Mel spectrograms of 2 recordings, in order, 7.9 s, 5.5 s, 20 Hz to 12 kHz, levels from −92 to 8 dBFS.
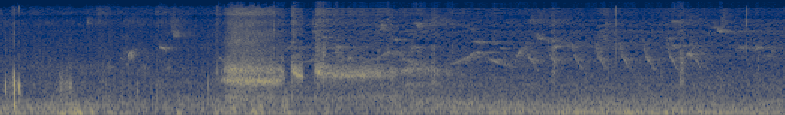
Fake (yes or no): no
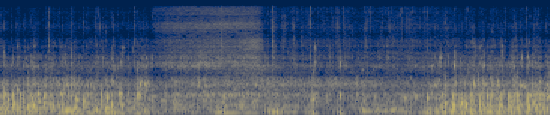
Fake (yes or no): yes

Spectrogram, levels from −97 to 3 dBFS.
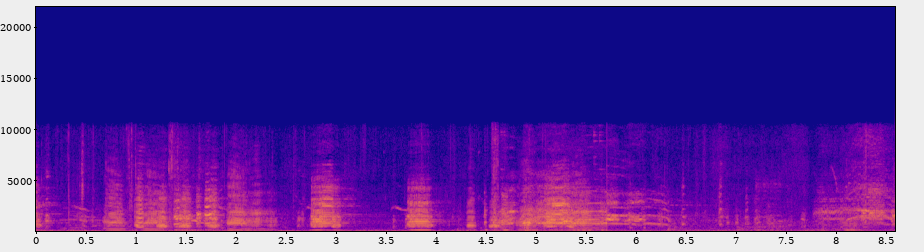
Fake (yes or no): no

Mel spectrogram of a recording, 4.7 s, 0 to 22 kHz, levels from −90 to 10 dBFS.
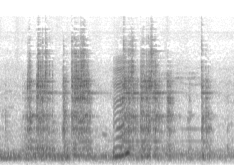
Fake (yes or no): no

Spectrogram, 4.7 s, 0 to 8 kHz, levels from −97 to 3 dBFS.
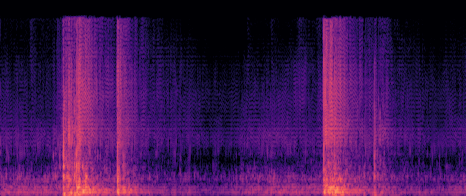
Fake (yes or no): yes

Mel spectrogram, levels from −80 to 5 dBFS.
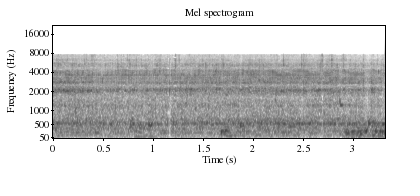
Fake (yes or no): yes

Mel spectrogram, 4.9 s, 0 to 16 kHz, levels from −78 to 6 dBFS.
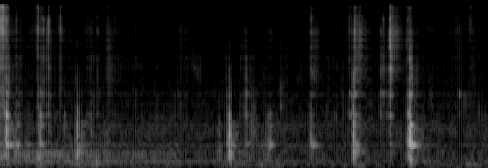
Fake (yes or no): yes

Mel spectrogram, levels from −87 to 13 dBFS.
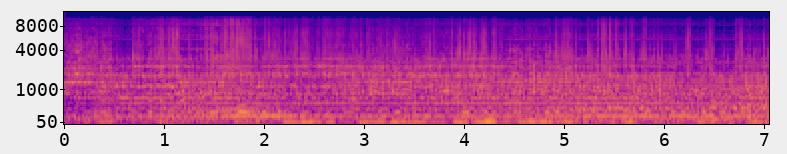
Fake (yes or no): yes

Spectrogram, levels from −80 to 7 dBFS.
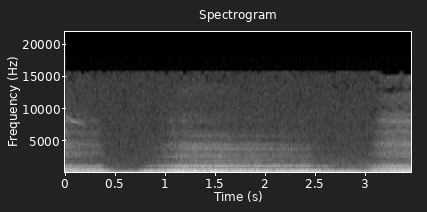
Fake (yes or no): yes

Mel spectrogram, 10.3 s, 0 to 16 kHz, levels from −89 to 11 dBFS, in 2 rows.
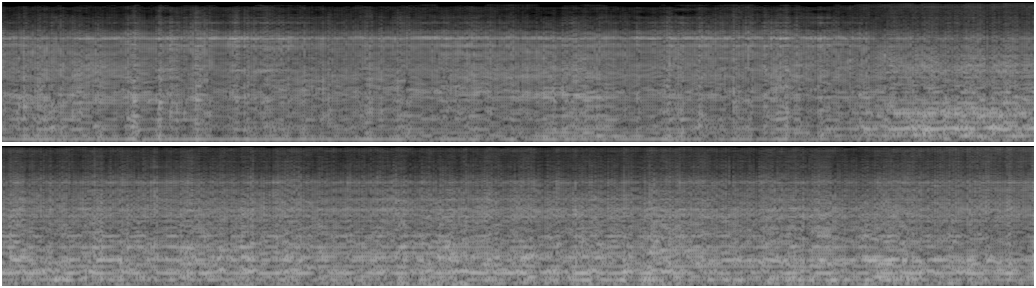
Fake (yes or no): yes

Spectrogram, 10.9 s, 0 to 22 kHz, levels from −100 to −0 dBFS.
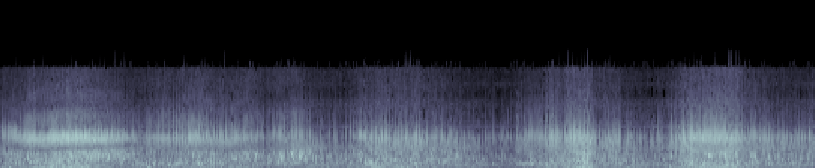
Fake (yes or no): yes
